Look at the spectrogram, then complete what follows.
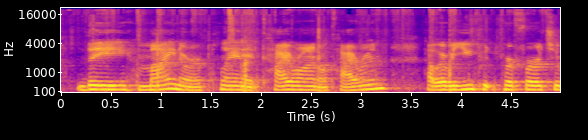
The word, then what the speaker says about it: Chiron: be talking about the minor planet chiron or chiron however you could prefer to pronounce it i'm going to pronounce it chiron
